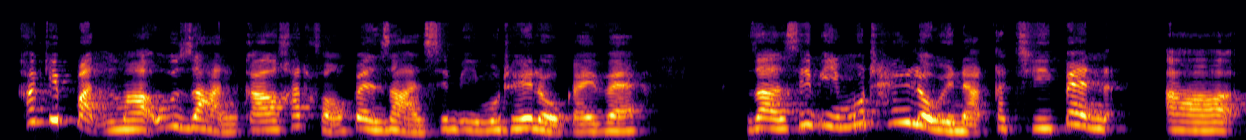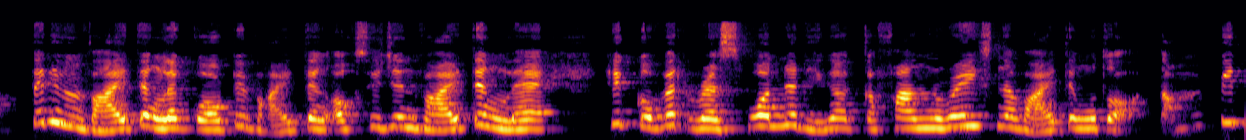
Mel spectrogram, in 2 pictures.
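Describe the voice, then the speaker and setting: A woman's voice: on the high side, bright, forceful tone. A woman speaking at a church prayer fellowship service, giving a spoken report to the congregation with frequent hesitation fillers.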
